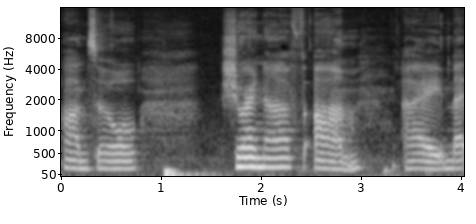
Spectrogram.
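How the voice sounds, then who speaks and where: A woman with a Chinese accent speaks at a very slow pace. Her pitch is fairly low, with ordinary pitch variation. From China. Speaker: actress. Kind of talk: casual storytelling vlog. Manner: hesitant, many fillers.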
